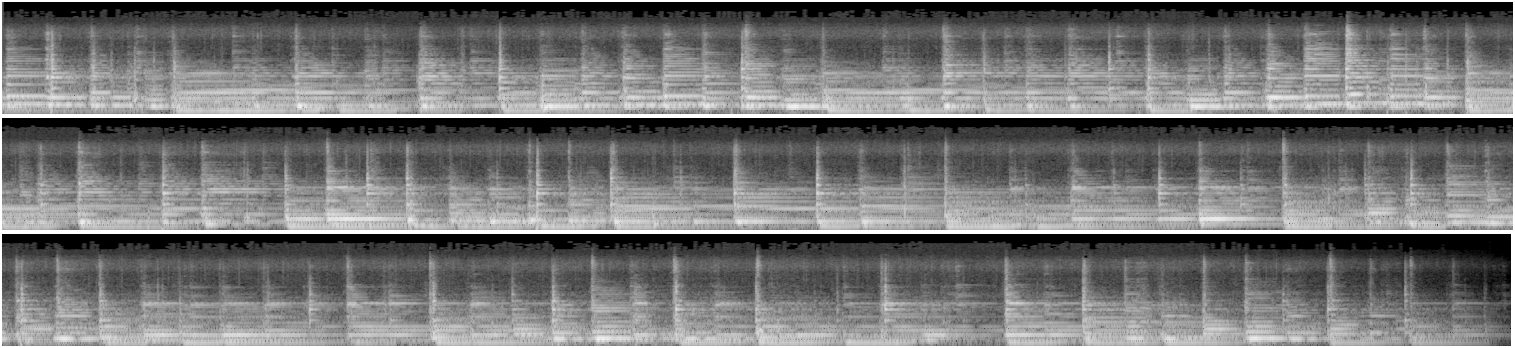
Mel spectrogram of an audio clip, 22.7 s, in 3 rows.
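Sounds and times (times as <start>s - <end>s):
kanun in Sufi music: 0.0s - 22.6s
lute in Sufi music: 0.0s - 22.6s
tabla in Sufi music: 0.0s - 22.6s.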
